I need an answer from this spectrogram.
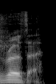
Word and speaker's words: Rose: just Marvel pulls up Rosa okay called out Rose not Marco Rose Rosa yeah you know every single syllable must be pronounced in German you know you can't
